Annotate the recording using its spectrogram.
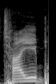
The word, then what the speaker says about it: Taibbi: Everybody should go check out his Taibbi blog, right? Is that how I would pronounce that, right? – Yep.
